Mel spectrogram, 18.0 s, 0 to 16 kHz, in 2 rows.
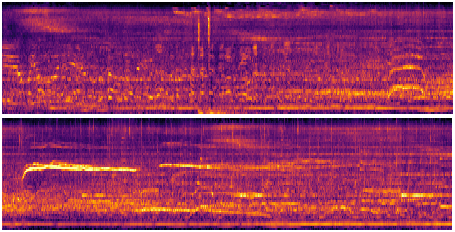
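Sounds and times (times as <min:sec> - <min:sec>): low droning music over loudspeakers: 0:00.0 - 0:10.4
crowd whistling and whooping: 0:06.8 - 0:18.0.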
